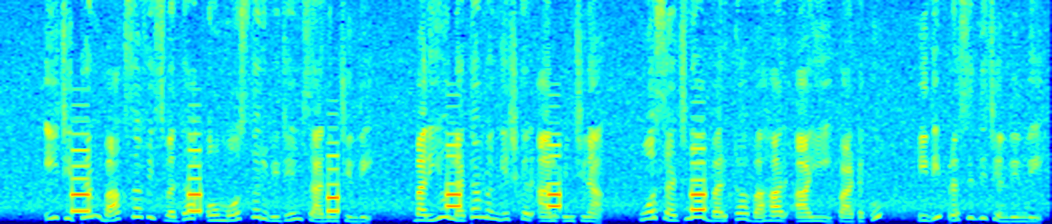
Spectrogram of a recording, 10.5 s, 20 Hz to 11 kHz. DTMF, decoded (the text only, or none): 3 3 2 # # 6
